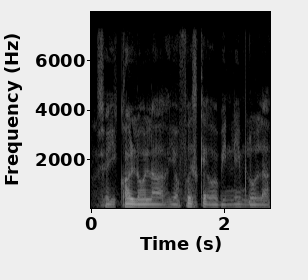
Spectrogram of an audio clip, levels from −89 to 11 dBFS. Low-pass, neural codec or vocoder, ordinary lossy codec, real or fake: 7.2 kHz; none; none; real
